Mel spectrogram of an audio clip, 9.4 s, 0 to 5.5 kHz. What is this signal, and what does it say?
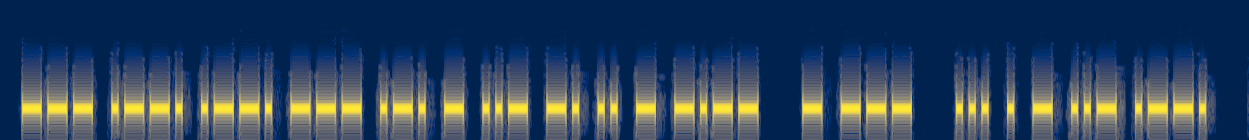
Morse code, heard as a keyed tone, about 25 wpm, 600 Hz. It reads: OPPORTUNITY TO SETUP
